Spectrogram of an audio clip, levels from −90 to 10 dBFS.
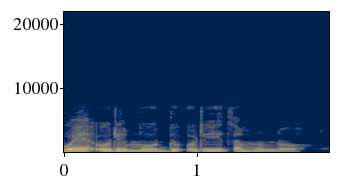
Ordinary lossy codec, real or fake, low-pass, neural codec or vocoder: none; fake; 7.2 kHz; codec, 16 kHz, 8 kbps, FreqCodec, larger model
